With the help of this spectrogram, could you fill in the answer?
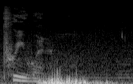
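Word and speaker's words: Priwen: lightly it was the once glorious guard of pre-win also that's how you pronounce it once glorious but still dangerous they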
